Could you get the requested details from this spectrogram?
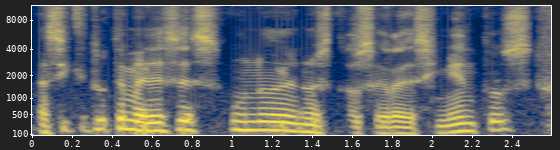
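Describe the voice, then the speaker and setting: A man's voice: on the high side, fast, dark tone. Mexican man hosting a casual livestream. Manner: slangy, thankful. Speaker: livestream channel host. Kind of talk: casual chat to livestream viewers.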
